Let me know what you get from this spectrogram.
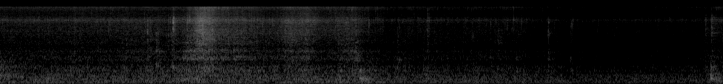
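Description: Chana dal frying in oil in a stainless steel kadhai, sizzling steadily as a metal spoon stirs it through, with a few louder stirs about two and three seconds in. The sizzle grows fainter in the second half.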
